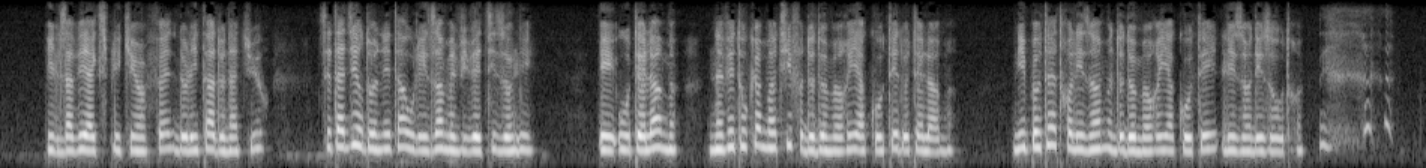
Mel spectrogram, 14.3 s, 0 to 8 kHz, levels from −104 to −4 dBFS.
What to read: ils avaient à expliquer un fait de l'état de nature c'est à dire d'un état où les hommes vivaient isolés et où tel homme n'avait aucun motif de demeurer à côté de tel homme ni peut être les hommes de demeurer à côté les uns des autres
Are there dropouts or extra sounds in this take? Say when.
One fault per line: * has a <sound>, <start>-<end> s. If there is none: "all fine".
* has a laugh, 13.2-13.9 s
